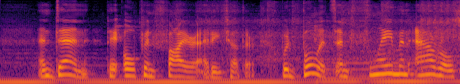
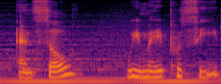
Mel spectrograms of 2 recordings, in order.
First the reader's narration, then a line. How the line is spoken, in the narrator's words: said the attendant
